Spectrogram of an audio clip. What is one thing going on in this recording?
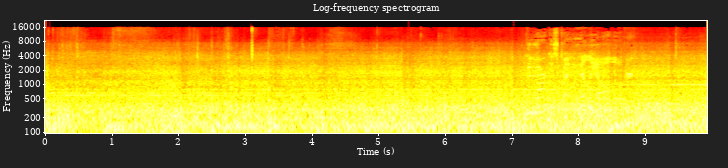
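A vehicle drives along a highway with a steady low road rumble heard from inside.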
